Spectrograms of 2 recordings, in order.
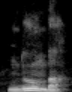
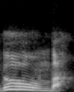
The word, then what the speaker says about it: Ndumba: Ndumba. Well done. Ndumba. Ndumba means Young girl. young girl, yes. Ndumba, beautiful and young girl, yes. So the emphasis is on the U, right?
